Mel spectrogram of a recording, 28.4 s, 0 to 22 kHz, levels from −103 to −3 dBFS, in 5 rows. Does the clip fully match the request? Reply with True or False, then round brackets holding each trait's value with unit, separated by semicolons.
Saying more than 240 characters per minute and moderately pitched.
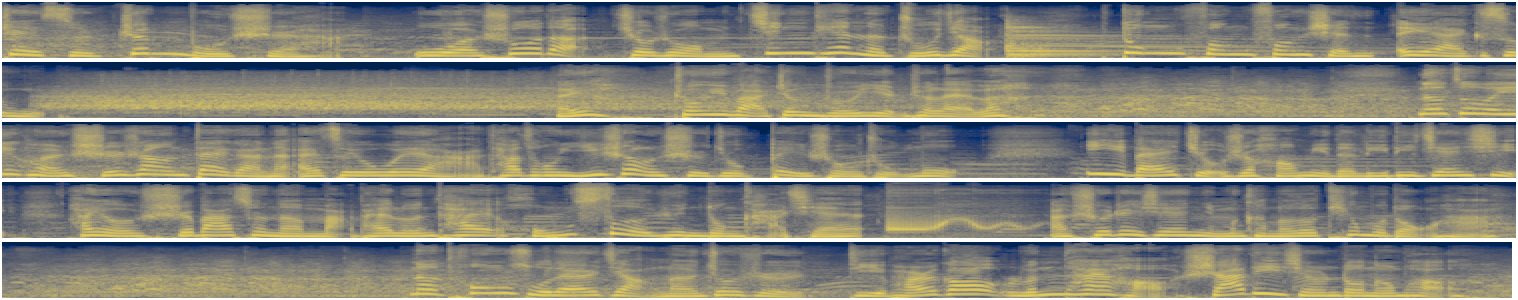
False (260 characters per minute; 215 Hz)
